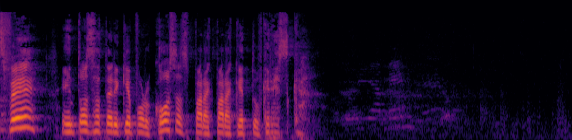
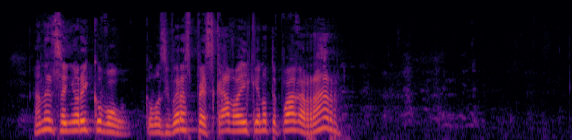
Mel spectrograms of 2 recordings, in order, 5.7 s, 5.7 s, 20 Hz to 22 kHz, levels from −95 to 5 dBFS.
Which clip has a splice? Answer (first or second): first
